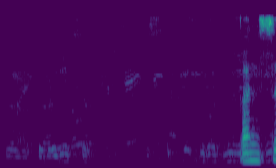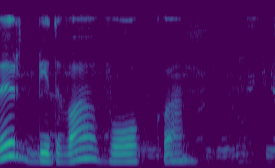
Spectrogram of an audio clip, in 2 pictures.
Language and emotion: Russian, sad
